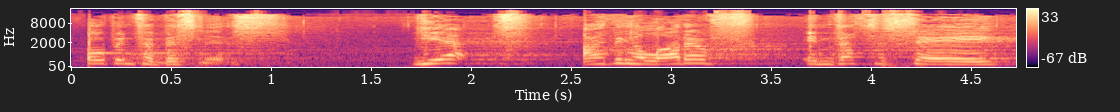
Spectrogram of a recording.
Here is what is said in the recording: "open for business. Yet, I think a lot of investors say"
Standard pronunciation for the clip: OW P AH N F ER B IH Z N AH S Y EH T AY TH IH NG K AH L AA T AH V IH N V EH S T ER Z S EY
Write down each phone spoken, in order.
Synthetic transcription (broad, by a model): OW P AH N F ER B IH Z N AH S Y EH T AY TH IH NG K AH L AA T AH V IH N V EH S T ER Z S EY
